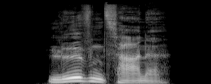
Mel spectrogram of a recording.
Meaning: dative singular of Löwenzahn
- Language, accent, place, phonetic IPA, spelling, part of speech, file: German, Germany, Berlin, [ˈløːvn̩ˌt͡saːnə], Löwenzahne, noun, De-Löwenzahne.ogg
